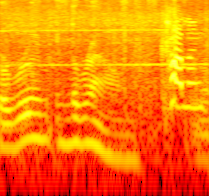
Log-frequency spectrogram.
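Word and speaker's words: Culzean: Cullen Castle, west of where we are. There you are. That's spelled C-U-L-Z-E-A-N. With a Z in the middle.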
